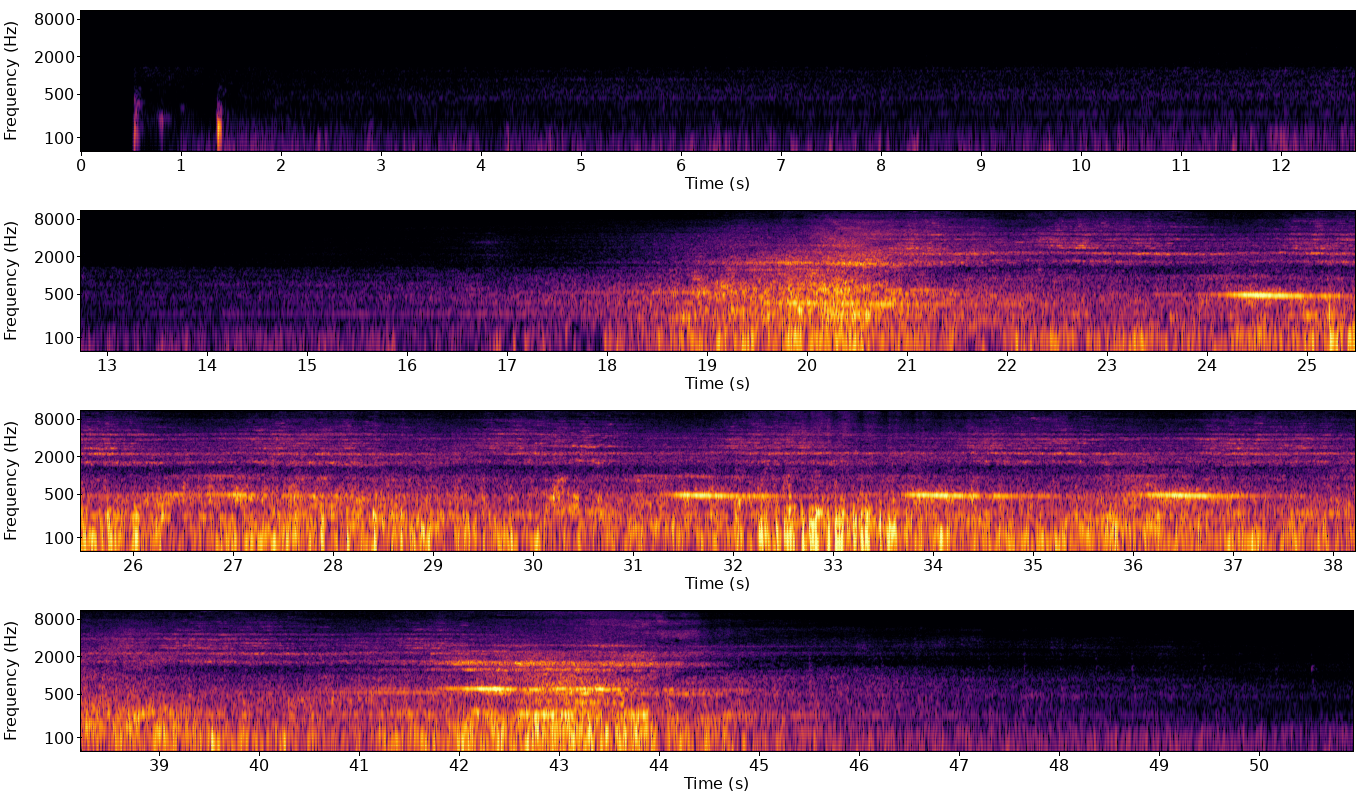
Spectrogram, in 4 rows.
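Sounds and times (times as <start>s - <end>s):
train wheels rumbling on rails: 14.8s - 50.9s.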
